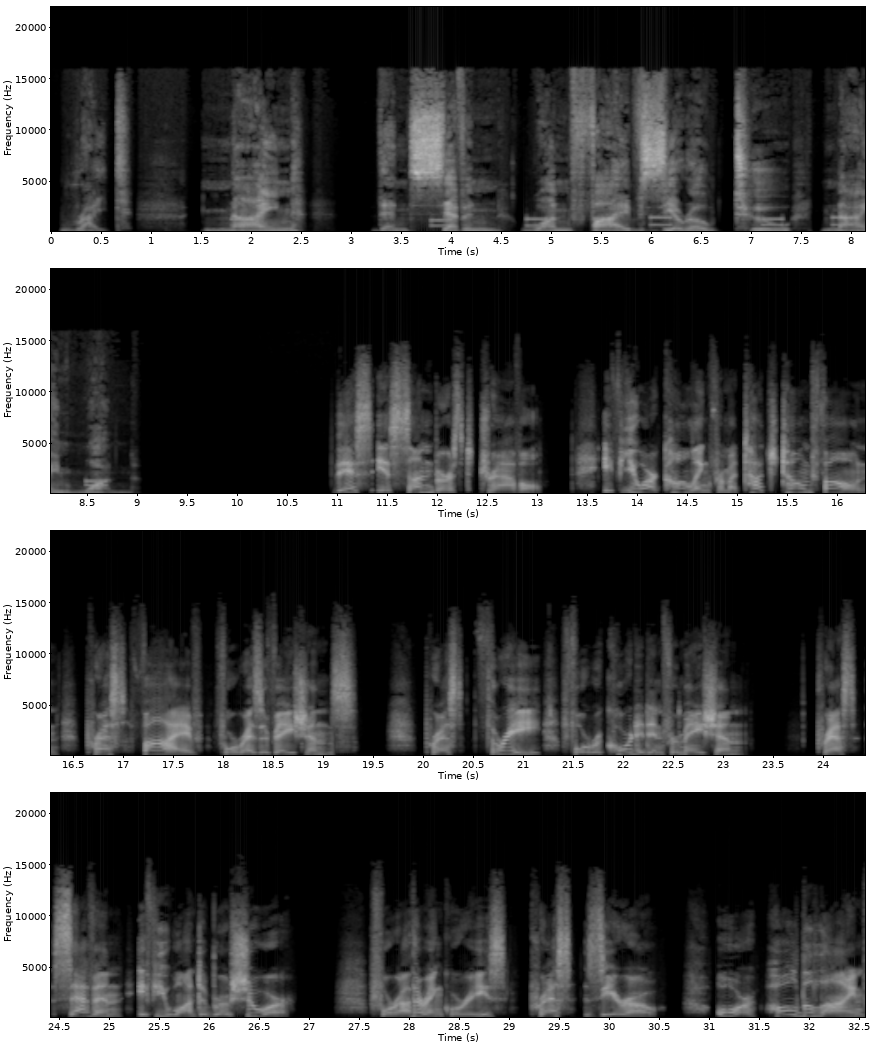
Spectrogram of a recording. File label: Telephone, english listening survival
